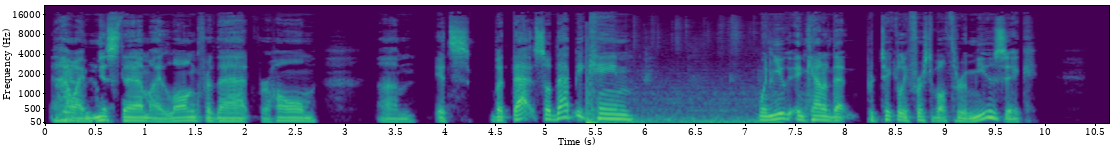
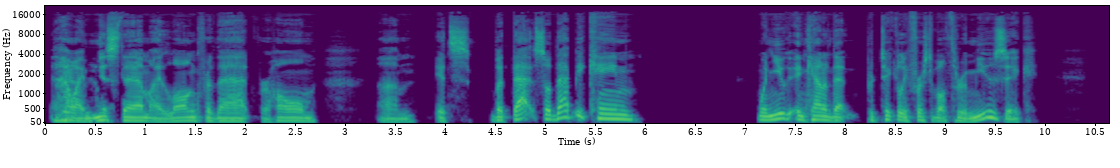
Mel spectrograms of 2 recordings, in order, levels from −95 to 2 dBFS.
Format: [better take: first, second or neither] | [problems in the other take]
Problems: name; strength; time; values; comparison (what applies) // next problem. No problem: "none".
second | dog barking; noticeable; from 5.5 to 7.5 s; peak 8 dB below the speech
